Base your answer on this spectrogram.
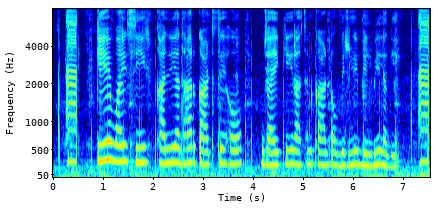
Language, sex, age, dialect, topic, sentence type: Bhojpuri, female, 18-24, Western, banking, question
